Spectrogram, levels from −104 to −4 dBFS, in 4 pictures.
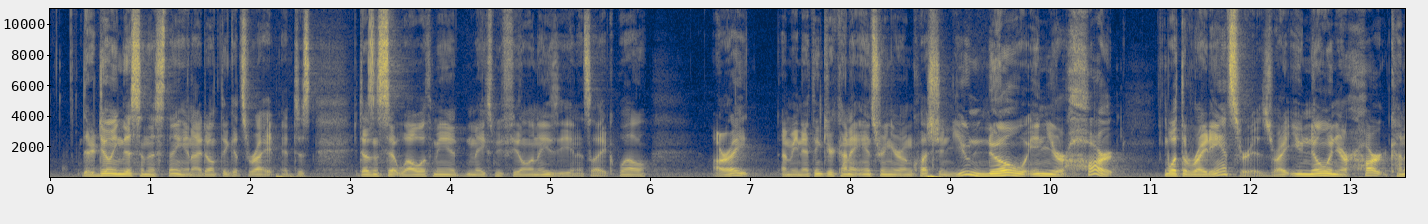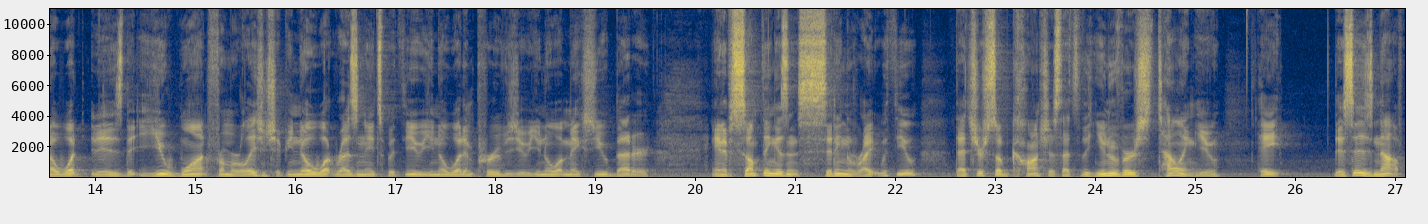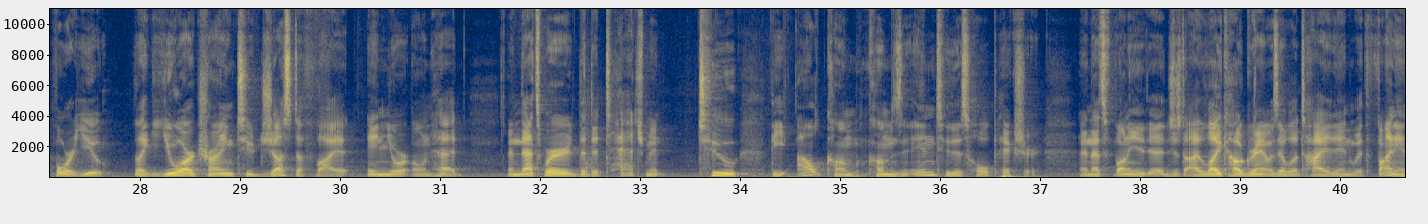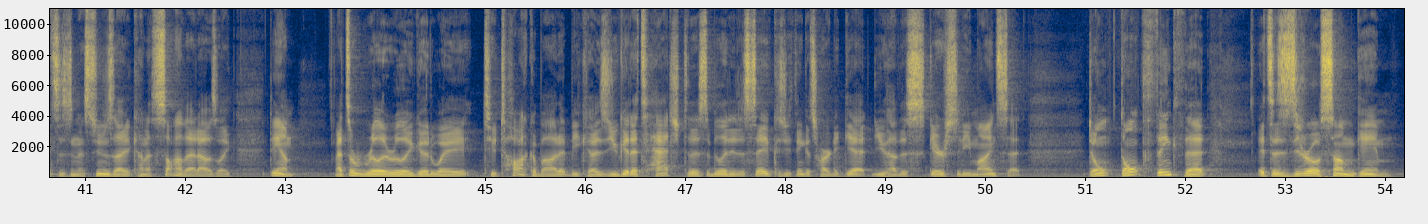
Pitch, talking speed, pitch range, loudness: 105 Hz, 225 wpm, 95-115 Hz, -21 LUFS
